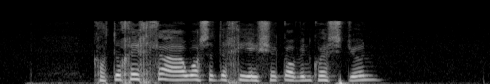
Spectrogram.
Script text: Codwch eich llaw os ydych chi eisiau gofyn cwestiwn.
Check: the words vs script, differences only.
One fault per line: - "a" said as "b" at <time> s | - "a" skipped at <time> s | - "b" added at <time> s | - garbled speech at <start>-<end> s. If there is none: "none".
none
